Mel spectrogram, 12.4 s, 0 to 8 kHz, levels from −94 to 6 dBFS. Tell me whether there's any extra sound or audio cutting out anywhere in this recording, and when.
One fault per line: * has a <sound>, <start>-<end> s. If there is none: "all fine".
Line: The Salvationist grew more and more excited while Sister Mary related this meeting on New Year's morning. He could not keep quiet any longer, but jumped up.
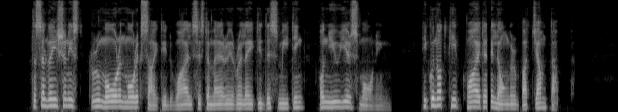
* has a dropout, 9.7-9.8 s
